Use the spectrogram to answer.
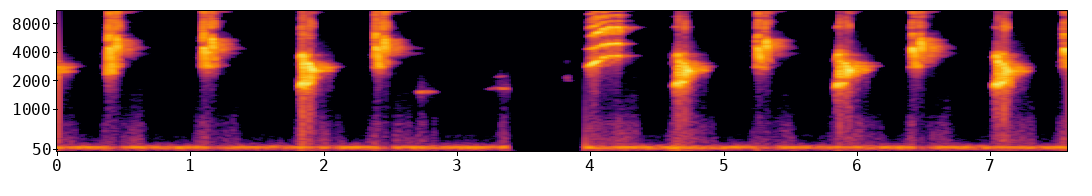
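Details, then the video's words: Cucak cungkok (orange-bellied leafbird) delivers clipped, rising chirps at intervals of about half a second, interrupted once by a short nasal buzz, over a steady low hum. "Cucak Cungkok Istimewa ~Tembakan Istimewa Pedas - Burung Masteran Lomba - Orange Bellied Leafbird"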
